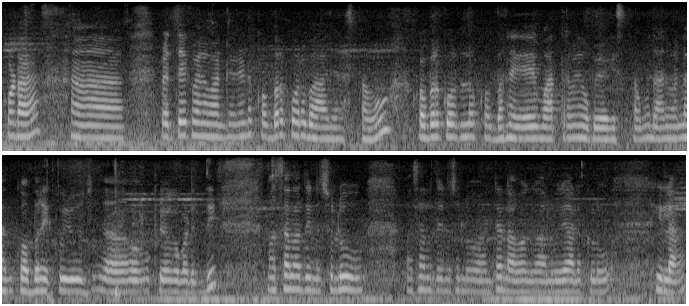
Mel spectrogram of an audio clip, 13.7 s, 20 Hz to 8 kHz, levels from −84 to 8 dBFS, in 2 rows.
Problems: constant background noise, background conversations at intervals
